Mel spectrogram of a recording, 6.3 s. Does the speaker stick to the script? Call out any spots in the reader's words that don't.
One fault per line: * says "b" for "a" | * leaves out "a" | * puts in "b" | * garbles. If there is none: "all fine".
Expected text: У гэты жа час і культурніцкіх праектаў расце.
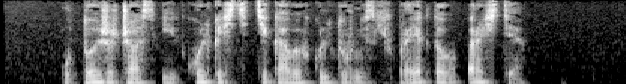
* says "той" for "гэты"
* puts in "колькасць цікавых"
